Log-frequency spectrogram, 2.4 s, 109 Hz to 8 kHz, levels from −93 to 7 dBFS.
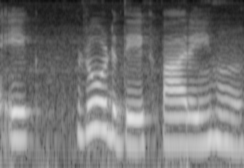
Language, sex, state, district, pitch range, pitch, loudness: Hindi, female, Bihar, Kaimur, 200-240 Hz, 215 Hz, -14 LUFS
